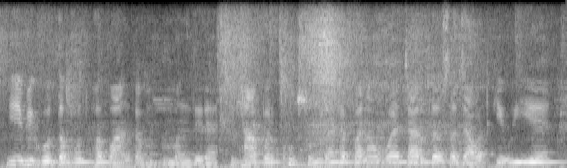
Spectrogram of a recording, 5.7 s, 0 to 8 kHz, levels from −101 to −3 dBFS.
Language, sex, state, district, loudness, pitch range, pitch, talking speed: Hindi, female, Chhattisgarh, Bastar, -16 LUFS, 145-160 Hz, 150 Hz, 230 wpm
